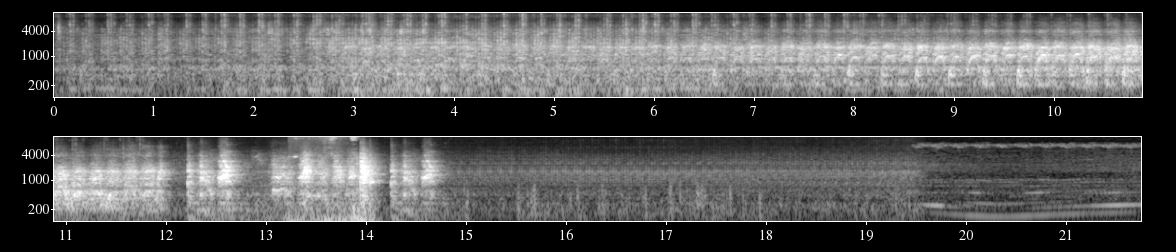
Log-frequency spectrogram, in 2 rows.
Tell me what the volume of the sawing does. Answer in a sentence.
The volume of the sawing goes up.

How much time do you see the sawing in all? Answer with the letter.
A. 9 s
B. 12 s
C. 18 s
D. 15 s
B.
